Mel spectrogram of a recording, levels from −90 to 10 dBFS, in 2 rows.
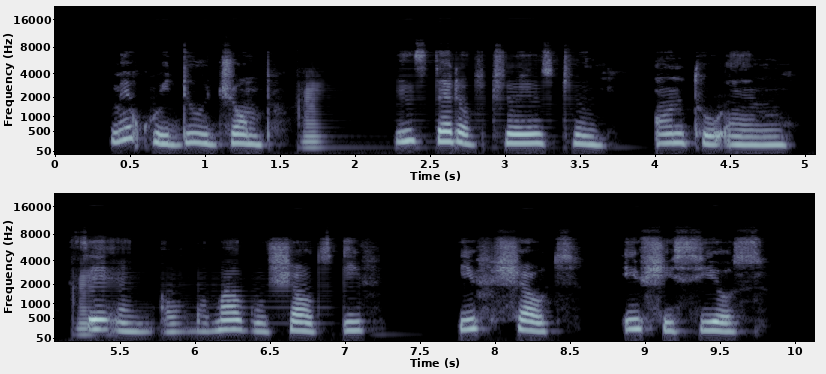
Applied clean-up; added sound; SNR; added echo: neural mask model DeepFilterNet 3.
